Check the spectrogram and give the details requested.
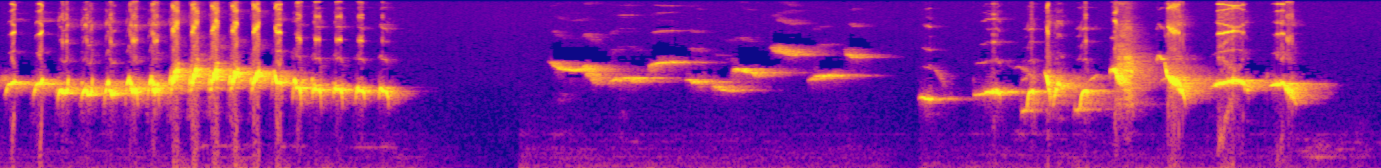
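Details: Greater green leafbird (cucak ijo) singing as a stimulus for other birds: a rapid chattering trill, then softer varied whistled phrases, followed by a loud sharp rattling burst.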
